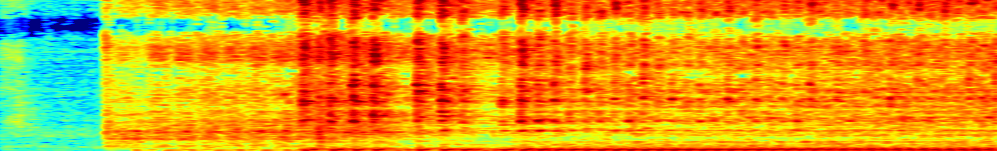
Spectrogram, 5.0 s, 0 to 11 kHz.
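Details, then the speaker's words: Willys flathead Jeep engine after replacing crank bearings with used 40-over bearings: starts and settles into even steady low beat about four per second, no knock; fuel pump found leaking gas into oil pan. "all right well it is running again there is no knock"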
